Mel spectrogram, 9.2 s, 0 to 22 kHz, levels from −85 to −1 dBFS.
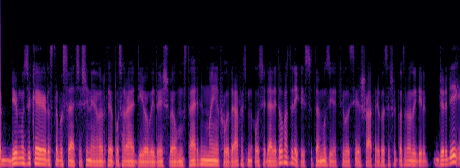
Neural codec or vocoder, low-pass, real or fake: codec, 16 kHz, 1 kbps, FunCodec, trained on LibriTTS, 50 frames a second; 7.2 kHz; fake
